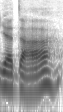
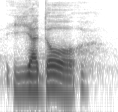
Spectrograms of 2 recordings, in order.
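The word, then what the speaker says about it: yadah: Now, this word isn't pronounced like it looks. This isn't yada, as in yada sells Avon. This is pronounced yado.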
